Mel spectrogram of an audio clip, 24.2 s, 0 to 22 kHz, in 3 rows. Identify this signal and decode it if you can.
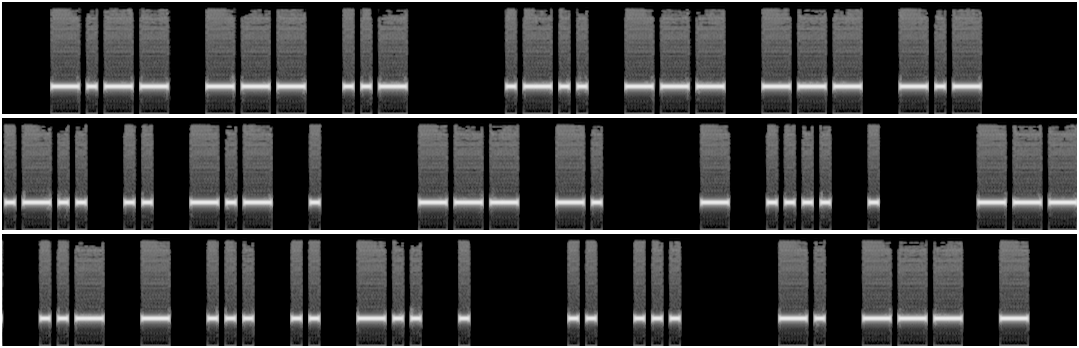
Morse code, heard as a keyed tone, about 18 wpm, spaced as for 15 wpm, 1000 Hz. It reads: YOU LOOK LIKE ON THE OUTSIDE IS NOT
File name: qotdfiles / 15wpm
